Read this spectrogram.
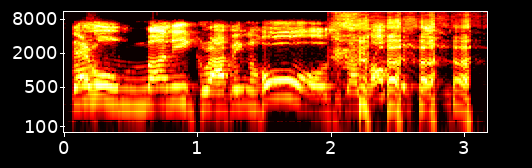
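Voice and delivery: high, slow mock rant; imitating a bitter client's outburst; grumpy rant. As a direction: rail against women, hammed up. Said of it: "He said".

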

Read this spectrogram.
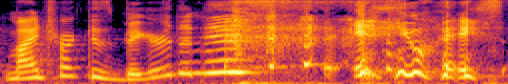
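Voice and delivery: high, loud laughing. Real, not acted. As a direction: crack up at the brag. Reading friend's brag, cracking up.

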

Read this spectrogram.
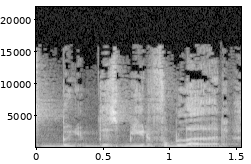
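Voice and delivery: ordinary talk, nothing marked

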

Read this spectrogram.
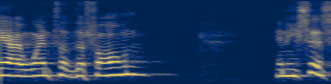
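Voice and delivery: normal talking voice

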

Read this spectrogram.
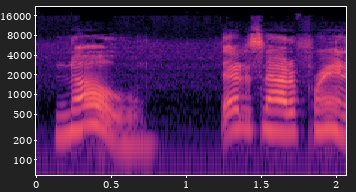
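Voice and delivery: ordinary delivery

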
